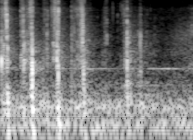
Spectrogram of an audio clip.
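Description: Romance Angel Oracle cards being shuffled by hand, a close, soft run of riffling card flicks repeating in quick bursts throughout, with no talk over them.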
